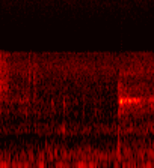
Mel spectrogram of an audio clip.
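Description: Near silence: faint room tone, with a thin faint high tone coming in near the end.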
